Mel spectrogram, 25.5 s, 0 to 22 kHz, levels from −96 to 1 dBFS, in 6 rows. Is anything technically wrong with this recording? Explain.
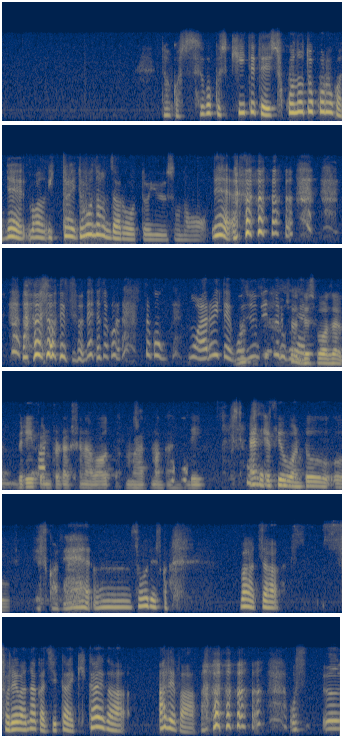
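Yes. The speech has three kinds of call-path faults: a bitrate drop, echo leaks, and speech suppressed in double talk. The Opus path's 8 kHz bandwidth ceiling is normal.

Call bitrate drop, 4.49 to 7.67 s: the encoder's target falls from 32 kbps to 13 kbps and stays at its lowest for about 1.9 s. With far fewer bits per frame, Opus quantizes the spectrum more coarsely. The speech turns rough and watery, with a duller top end, until the rate recovers near 7.7 s.

Echo leak, 11.64 to 12.16 s and again at 17.49 to 17.59 s: a faint delayed copy of the speech trails the original by 232 ms. The first instance is about 20 dB below the speech, and the second is weaker, near 30 dB down. This is likely a far end on loudspeaker whose echo canceller failed to remove everything its microphone picked up, sending the residue back.

Speech suppressed in double talk, 11.72 to 15.07 s, 15.38 to 17.20 s, and 17.40 to 17.45 s: the speech dips sharply. 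The deepest cut is around 30 dB in the first stretch, up to roughly 35 dB in the second, and a brief 15 dB notch in the last. About 2 s and 1.5 s are affected in the two longer spans. The likely cause is the echo canceller attenuating the talker while the far side spoke simultaneously.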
